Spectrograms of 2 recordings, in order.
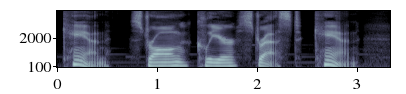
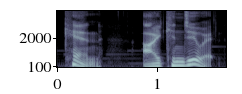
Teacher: The vowel reduces to awah. The word becomes shorter, quieter, less important >> because in that sentence the important words are do and it. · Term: weak form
